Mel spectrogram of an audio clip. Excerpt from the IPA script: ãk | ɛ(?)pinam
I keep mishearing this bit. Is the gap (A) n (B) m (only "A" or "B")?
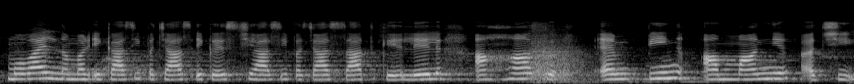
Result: B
